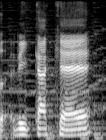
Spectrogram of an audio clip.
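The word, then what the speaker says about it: 理科: Yeah, first and foremost, we have this rikake, which technically is a compound, Chinese compound, but a bigger one. From Rika, that one on its own, accent on the first mora.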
